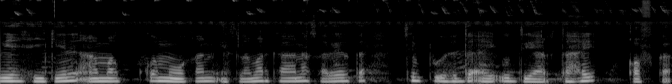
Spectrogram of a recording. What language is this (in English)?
Somali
